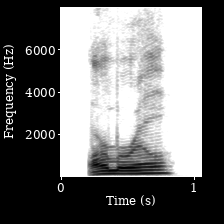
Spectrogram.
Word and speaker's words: Armorel: Very, Amarel, is that how you pronounce it? – I'm sorry. – Not being Southern, I don't know. – What was it? – Amarel? – Armorell? – Yeah, it's Armorel. – I think it is Armorell.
